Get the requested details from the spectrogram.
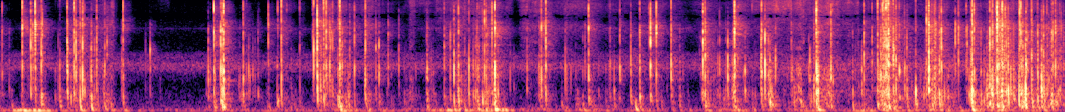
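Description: A full plastic bag of dry egg noodles is scratched with long nails and squeezed by fingers. It gives dense, bright crinkles and crunches in quick bursts with brief pauses between them.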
